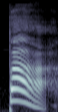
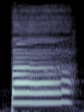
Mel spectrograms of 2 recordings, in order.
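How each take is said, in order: First: The pitch falls sharply from high. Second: The pitch stays high and level.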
